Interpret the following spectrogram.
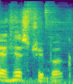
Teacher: is silent and the word starts with a vowel sound however we say a history book because the H in history is pronounced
